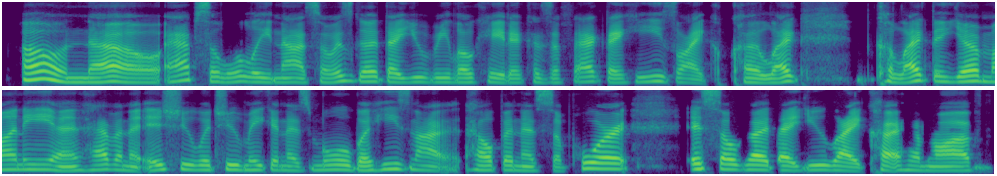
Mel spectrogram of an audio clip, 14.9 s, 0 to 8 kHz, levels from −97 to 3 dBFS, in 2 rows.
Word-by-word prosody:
Oh, 235 -3 +6
no, 155 -1 +2
absolutely 170 -5 -2
not. 150 -1 -2
So 145 0 -5
it's 185 +4 -2
good 175 -1 0
that 155 -2 +1
you 160 +1 -5
relocated 150 -2 -3
'cause 150 -3 -10
the 140 - -8
fact 175 +6 -3
that 140 -2 +1
he's 170 +4 -7
like 135 -5 -3
c - - -17
collect 150 +5 0 0.5
collecting 175 +4 +1
your 180 +3 +4
money 175 0 -1
and 145 0 0
having 165 -1 -2
an 140 - +1
issue 175 +3 -2
with 165 +1 -4
you 170 -1 +1
making 160 0 -4
this 145 -2 -5
move, 165 0 -2
but 150 0 0
he's 185 +2 -3
not 155 -3 -2
helping 155 -2 -2
as 140 -1 -1
support, 200 +10 +2 0.4
it's 190 +3 +3
so 180 -2 +2
good 170 -1 +4
that 150 -2 +3
you, 165 +1 -2
like, 145 -6 +3
cut - - +3
him 150 -3 -5
off. 145 0 +3
160 Hz, 180 wpm, -22 LUFS, 150-175 Hz, 0.5 s, Oh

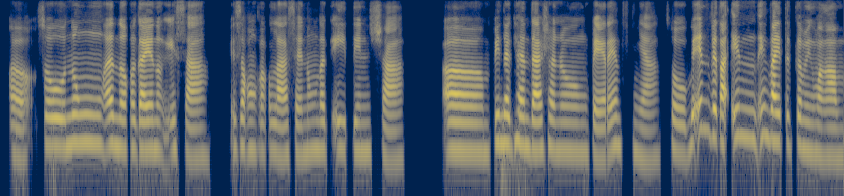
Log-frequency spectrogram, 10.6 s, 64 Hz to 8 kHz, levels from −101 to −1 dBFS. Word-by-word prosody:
Oh, 170 -3 -1
so 220 -1 0
nung 235 +1 -3
ano 215 -2 +3
kagaya 200 -1 +5
nung 200 -1 -6
isa, 175 -3 -1 0.3
isa 215 0 -9
kong 200 - -4
kaklase 185 -1 -2
nung 195 +1 -10
nag-eighteen 200 0 -5
siya, 160 -3 -1 0.5
um, 195 -1 +4
pinaghanda 230 -3 +3
siya 210 -1 -2
nung 195 -1 -6
parents 185 +6 +1
niya. 165 -2 -6
So 190 -3 -4
may 265 +7 +5
invita 275 -8 +5
in 275 -1 -2
invited 250 -4 +4
kaming 200 -4 -3
mga, 175 -1 +1
200 Hz, 150 wpm, -24 LUFS, 190-225 Hz, 0.5 s, kagaya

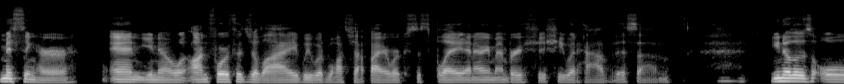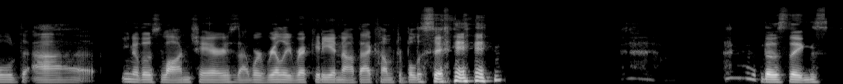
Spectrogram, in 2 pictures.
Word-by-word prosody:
missing 140 -4 +3
her. 100 +2 -5 0.3
And, 115 -2 +2
you 110 +1 -1
know, 110 0 -2
on 115 +1 0
fourth 120 +1 +3
of 115 - 0
July, 105 -1 -1
we 110 -1 -3
would 105 0 -3
watch 105 0 -8
that 105 - -7
fireworks 105 0 -4
display, 105 -1 -3
and 105 0 -3
I 105 - -2
remember 110 0 -4
she 105 0 -12
she 110 0 -10
would 110 -1 -6
have 105 +2 -12
this, - - -10
um, - - -12 1.0
you 145 +1 +6
know, 150 0 +9
those 145 -1 +6
old, 110 -4 -2
uh, 105 0 -5 0.3
you 125 - -6
know, 115 - -1
those 110 0 -2
lawn 105 0 0
chairs 105 0 -2
that 100 -1 -6
were 105 -1 -3
really 110 0 +2
rickety 110 +1 0
and 110 - -1
not 105 -2 -2
that 105 +1 0
comfortable 105 0 -4
to 120 - -2
sit 125 +6 +3
in? 165 +4 +5 2.6
Those 115 -1 +7
things. 115 -1 +3
110 Hz, 165 wpm, -22 LUFS, 105-115 Hz, 2.6 s, know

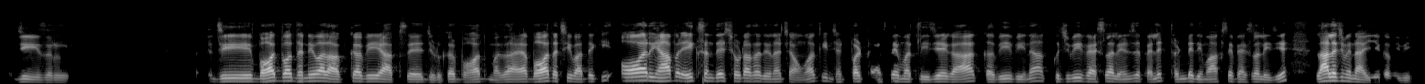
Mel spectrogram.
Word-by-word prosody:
जी, 125 -3 -2
ज़रूर। 105 -1 -12 1.5
जी, 145 +2 +2
बहुत-बहुत 160 +4 +5
धन्यवाद 155 +1 +2
आपका 125 +4 +2
भी। 140 0 -3
आपसे 120 -1 -3
जुड़कर 110 +2 -6
बहुत 115 +3 -3
मज़ा 110 +3 -4
आया, 120 +2 +1
बहुत 135 +5 +4
अच्छी 150 +1 -3
बातें 130 +1 -3
की। 190 +7 -14
और 175 +2 +7
यहाँ 160 -1 +6
पर - - 0
एक 160 +2 +1
संदेश 165 0 -2
छोटा-सा 145 0 -2
देना 130 0 -5
चाहूँगा 120 +1 -6
कि 165 - -8
झटपट 135 +2 -4
फैसले 120 +7 -6
मत 130 - -7
लीजियेगा 125 +2 +1
कभी 125 +3 -4
भी 120 -1 -8
ना 155 +3 -4
कुछ 140 0 -10
भी 155 +2 -2
फैसला 140 +1 -1
लेने 120 -1 -6
से 145 - -6
पहले 160 - -4
ठंडे 130 +4 -5
दिमाग 120 0 -4
से 145 - -5
फैसला 125 0 -7
लीजिए। 110 0 -4 0.3
लालच 170 +1 +9
में 155 - -4
ना 130 - 0
आइए 110 +2 -3
कभी 100 - -11
भी। 100 -1 -14
135 Hz, 205 wpm, -26 LUFS, 120-150 Hz, 1.5 s, लालच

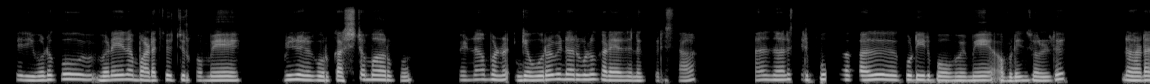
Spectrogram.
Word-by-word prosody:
சரி 200 -2 -2
இவனுக்கும் 215 +5 +1 0.2
இவனையும் 210 +4 +2
நம்ம 205 -2 +1
அடைச்சு 190 +2 -1
வச்சுருக்கோமே! 190 -1 -1 0.5
அப்பிடின்னு 220 +2 +1
எனக்கு 195 -2 +1
ஒரு 185 - -4
கஷ்டமா 220 +4 0
இருக்கும். 190 0 -4 0.5
என்ன 220 +2 -6
பண்ண 215 -1 +2
இங்க 200 +1 +2
உறவினர்களும் 225 +1 +2
கிடையாது 190 -2 +2
எனக்கு 180 +1 -3
பெருசா. 175 -1 -10 0.7
அதனால 210 0 0
சரி 210 -2 -5
பூங்காக்காவது 215 -1 +1 0.3
கூட்டிட்டு 205 -1 +2
போவோமே! 185 +1 +2 0.2
அப்பிடின்னு 180 +2 0
சொல்லிட்டு 180 +7 +1 0.7
நட 190 0 +3
205 Hz, 135 wpm, -23 LUFS, 190-215 Hz, 0.7 s, நட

